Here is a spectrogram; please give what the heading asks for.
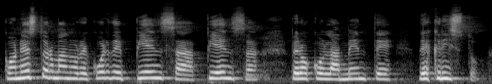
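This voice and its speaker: Woman, high voice, animated sermon, acts out voices, allergies. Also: a little slow. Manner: animated, acts out her own inner dialogue. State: watery eyes from allergies. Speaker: preacher.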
